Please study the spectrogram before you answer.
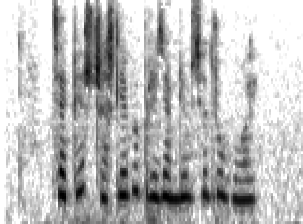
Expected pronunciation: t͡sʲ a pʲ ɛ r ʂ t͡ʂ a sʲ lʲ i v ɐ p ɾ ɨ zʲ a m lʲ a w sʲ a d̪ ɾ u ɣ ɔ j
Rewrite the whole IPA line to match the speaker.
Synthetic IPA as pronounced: t͡sʲ a pʲ ɛ r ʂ t͡ʂ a sʲ lʲ i v ɐ p ɾ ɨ zʲ a m lʲ i w sʲ ɐ d̪ ɾ u ɣ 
